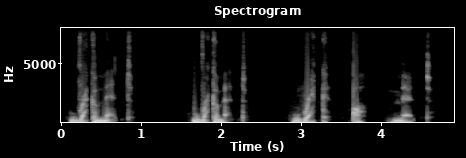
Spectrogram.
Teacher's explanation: The stress is on the last syllable.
